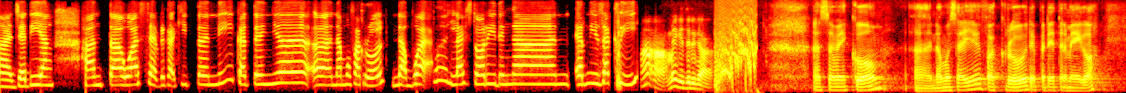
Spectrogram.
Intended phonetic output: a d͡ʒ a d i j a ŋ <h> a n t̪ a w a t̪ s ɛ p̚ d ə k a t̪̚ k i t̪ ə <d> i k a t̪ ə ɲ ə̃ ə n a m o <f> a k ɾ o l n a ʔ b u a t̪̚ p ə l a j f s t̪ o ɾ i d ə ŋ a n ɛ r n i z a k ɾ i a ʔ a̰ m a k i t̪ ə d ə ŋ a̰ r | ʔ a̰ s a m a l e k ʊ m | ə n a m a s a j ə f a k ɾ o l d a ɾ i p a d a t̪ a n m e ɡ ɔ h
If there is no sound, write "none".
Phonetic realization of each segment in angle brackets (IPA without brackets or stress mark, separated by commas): h, n, f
